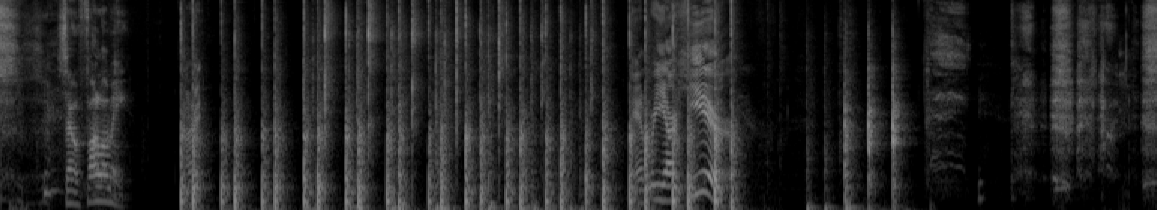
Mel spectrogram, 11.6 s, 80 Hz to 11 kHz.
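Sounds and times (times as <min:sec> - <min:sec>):
speech: 0:00.6 - 0:01.4, 0:06.6 - 0:07.4
two people knocking on a door: 0:01.8 - 0:09.2.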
